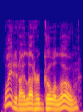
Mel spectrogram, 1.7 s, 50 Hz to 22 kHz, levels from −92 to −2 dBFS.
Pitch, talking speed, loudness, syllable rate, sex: 155 Hz, 250 wpm, -14 LUFS, 5.7 syllables/s, male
